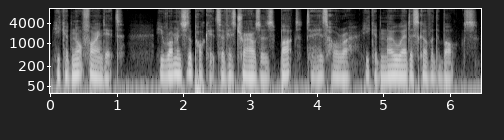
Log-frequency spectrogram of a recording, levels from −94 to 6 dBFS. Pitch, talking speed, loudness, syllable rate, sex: 100 Hz, 205 wpm, -20 LUFS, 5.4 syllables/s, male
